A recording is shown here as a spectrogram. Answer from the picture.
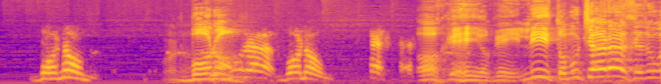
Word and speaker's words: Bonhomme: ¿Tu apellido se pronuncia Bonhomme o es Bonhomme? Bonhomme.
